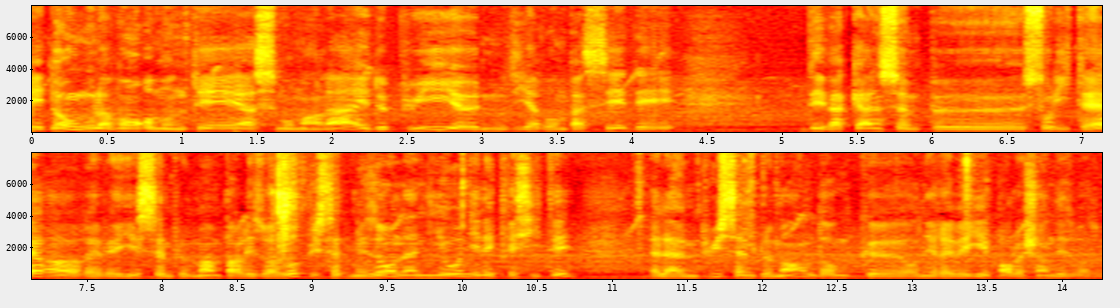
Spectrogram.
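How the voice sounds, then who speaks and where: There is noticeable background noise behind a man speaking at a medium pitch. His pace is moderate, with ordinary pitch variation. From southern France, near Arles. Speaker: local resident, interviewee. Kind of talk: documentary interview. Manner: halting, many hesitations.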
